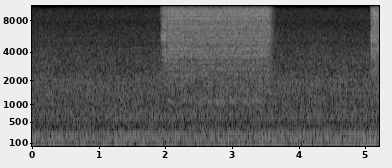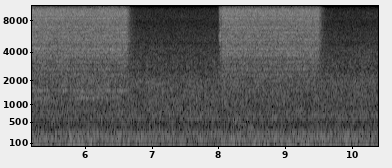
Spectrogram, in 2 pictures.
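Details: Steady low machine hum with three regular bursts of hissing airflow, each under two seconds, from a homemade ventilator prototype (air blower, regulator at 4 bar) delivering air into the tester's mouth against back pressure.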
